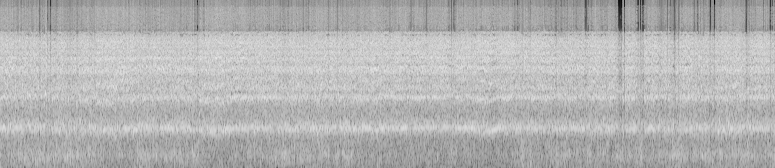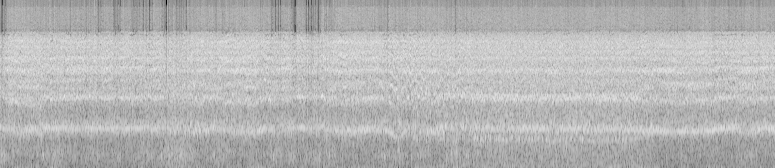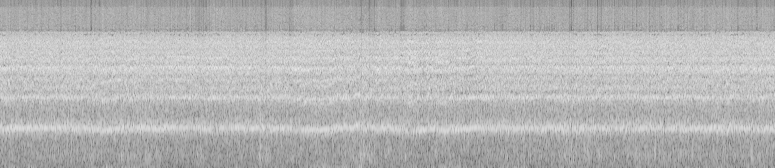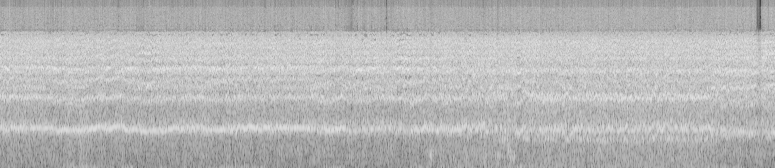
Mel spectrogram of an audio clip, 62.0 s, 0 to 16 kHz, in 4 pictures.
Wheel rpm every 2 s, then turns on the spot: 230, 230, 230, 230, 230, 230, 230, 230, 230, 230, 230, 210, 190, 200, 210, 230, 230, 230, 230, 230, 230, 230, 230, 230, 220, 230, 230, 220, 200, 190, 200.
none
